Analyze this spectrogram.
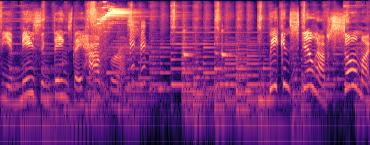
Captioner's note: tinkling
